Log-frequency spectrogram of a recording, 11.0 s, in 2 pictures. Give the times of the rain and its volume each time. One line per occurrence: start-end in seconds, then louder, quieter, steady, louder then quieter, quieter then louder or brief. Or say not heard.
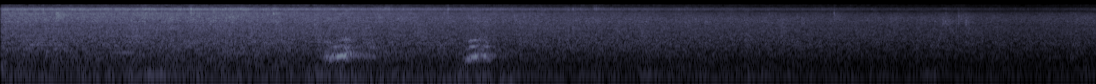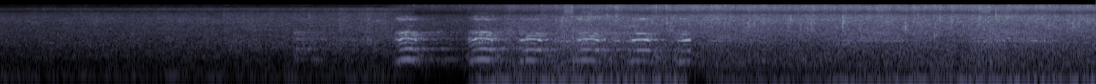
0.0-10.9 quieter then louder.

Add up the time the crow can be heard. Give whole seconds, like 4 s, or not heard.
3 s.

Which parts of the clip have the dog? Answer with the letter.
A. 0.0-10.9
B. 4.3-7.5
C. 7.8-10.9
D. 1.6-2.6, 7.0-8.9
D.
